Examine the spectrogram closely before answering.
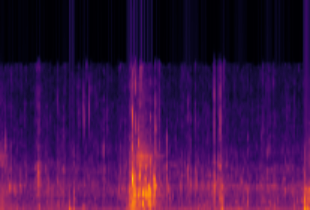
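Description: A wave breaks with a rushing roar.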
